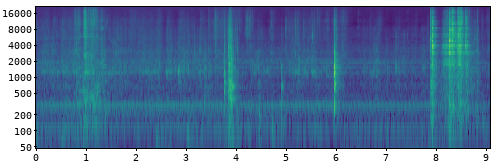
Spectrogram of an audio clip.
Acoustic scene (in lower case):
kitchen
